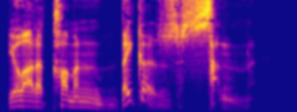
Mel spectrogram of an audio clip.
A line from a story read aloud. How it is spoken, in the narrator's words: the war bird of Westphalia said with a sneer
